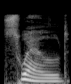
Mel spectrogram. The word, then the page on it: swell: anglais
